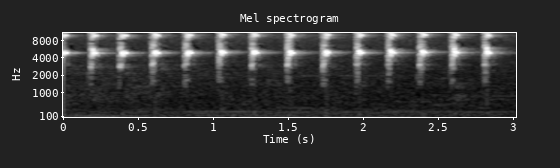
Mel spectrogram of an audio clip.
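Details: Lovebird in meloloh calling: about fourteen crisp, high-pitched chirps in just over three seconds, evenly spaced and sharp.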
